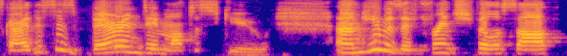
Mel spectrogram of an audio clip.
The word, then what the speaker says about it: Montesquieu: Montesquieu has 3 syllables, just like separate has 3 syllables, okay?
